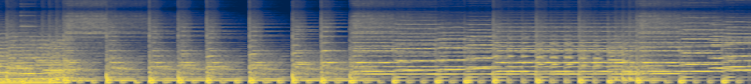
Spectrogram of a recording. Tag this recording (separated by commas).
Music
